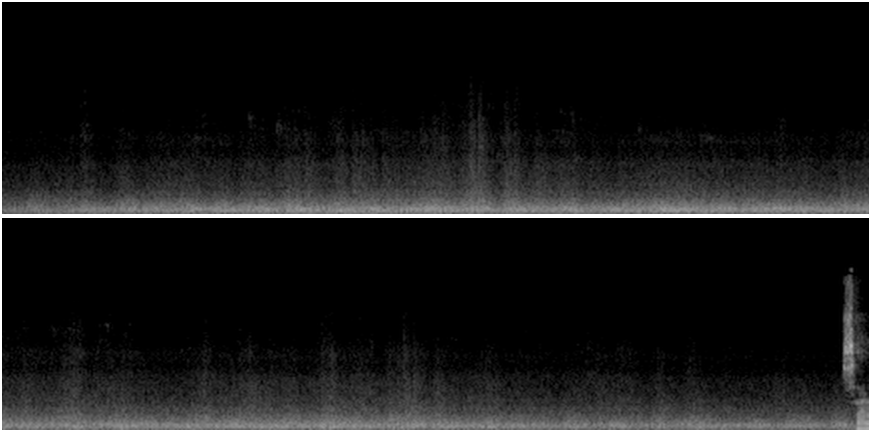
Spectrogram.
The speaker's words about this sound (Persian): یهو دیدم سوار قطارم دارم از پنجره بیرون رو نگاه میکنم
